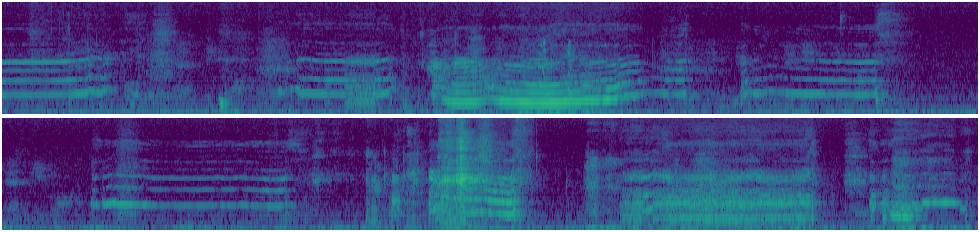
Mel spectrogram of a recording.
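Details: Puppy giving a run of high, thin whines and yelps, some drawn out and wavering, others short and bending upward, with brief pauses between, in a quiet indoor room with faint rustling.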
